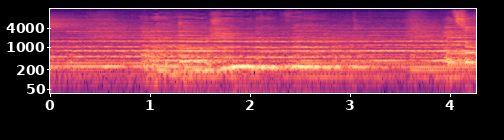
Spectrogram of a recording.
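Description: Recorded choral music: several voices singing long held notes that shift slowly in pitch.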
